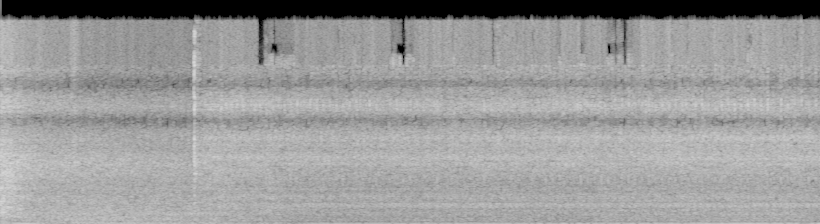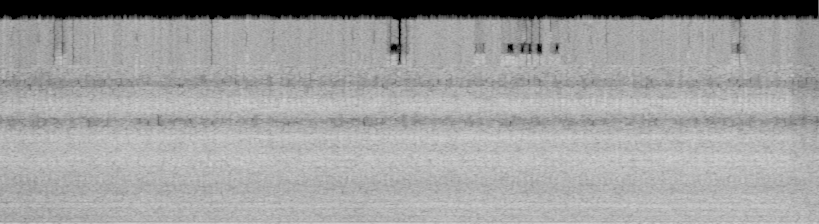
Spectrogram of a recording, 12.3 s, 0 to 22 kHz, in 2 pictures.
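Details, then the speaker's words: Ford Bullnose 460 V8 A/C converted from R12 to R134a, pressure switch adjusted to engage at 42 psi and cut out at 25: steady idle, then a sharp click and slight change in engine note as the compressor clutch pulls in; clutch works normally. "Okay, so I'm gonna fire it up. Show you that the clutch works."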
